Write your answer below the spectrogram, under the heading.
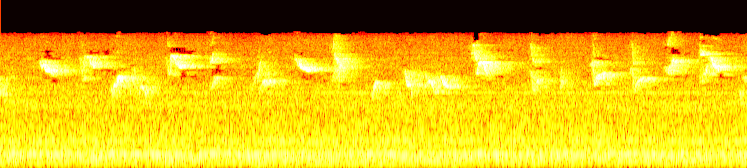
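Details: White-eye (pleci), a national first-place champion songbird, singing actively in a fast, continuous twitter of high, sliding chirps and short whistled notes, with a steady low hum underneath.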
